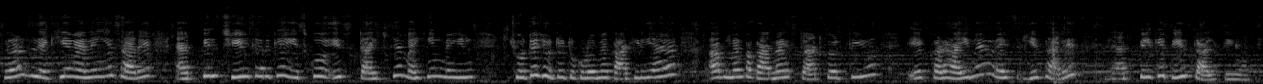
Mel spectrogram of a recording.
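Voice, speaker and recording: A woman's voice: extremely high pitch, moderate pace, darkish tone, slight background noise, rough recording. A woman hosting a cooking channel, explaining each step of a home recipe plainly and calling her viewers friends. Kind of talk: step-by-step cooking demonstration voice-over. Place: home kitchen.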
